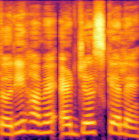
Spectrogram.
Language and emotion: Goan Konkani, neutral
